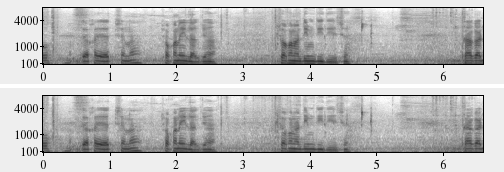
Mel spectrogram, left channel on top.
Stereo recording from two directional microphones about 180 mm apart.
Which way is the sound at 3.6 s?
20° left (ahead or behind).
